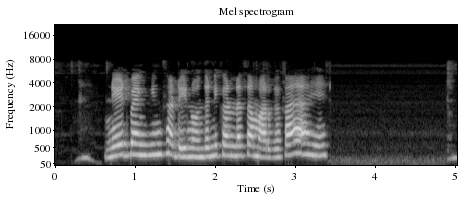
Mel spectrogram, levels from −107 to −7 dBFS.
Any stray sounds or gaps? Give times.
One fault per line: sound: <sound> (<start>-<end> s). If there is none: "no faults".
no faults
